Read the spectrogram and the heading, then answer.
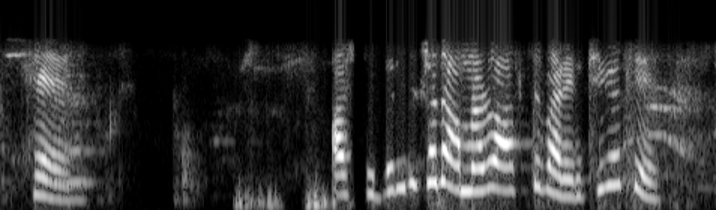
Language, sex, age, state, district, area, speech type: Bengali, female, 45-60, West Bengal, Purba Bardhaman, rural, conversation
